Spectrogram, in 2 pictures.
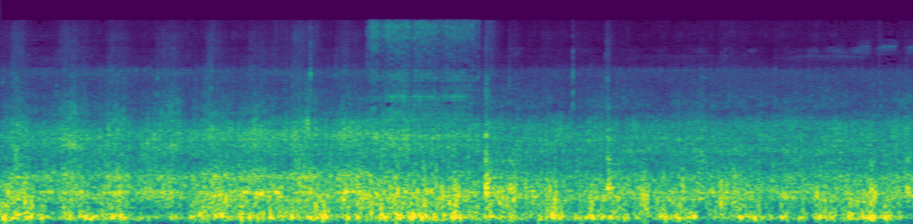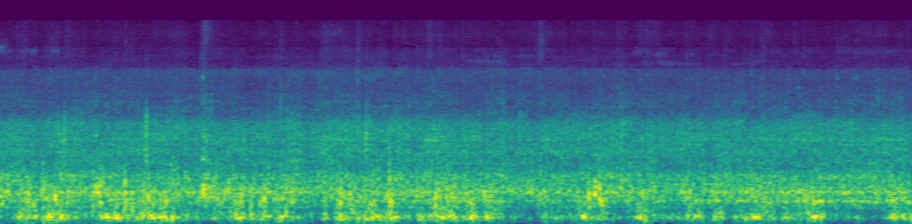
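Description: Wind buffeting the microphone and mountain-bike tyres rumbling over a rough gravel and tarmac road at speed, a steady noise.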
